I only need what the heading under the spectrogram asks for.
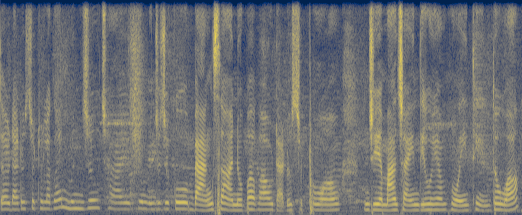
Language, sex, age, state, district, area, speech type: Sindhi, female, 18-30, Uttar Pradesh, Lucknow, urban, spontaneous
